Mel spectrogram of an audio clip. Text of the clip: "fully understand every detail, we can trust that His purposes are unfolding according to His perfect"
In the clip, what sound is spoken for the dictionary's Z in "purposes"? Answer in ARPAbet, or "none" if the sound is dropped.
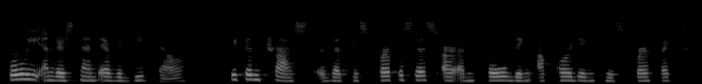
S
